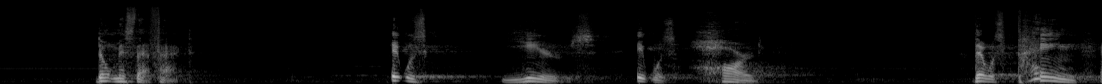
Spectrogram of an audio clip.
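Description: A man speaks with emphasis into a microphone, pausing between phrases.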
